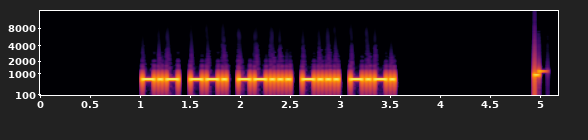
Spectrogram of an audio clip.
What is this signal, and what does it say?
Morse code, heard as a keyed tone, about 29 wpm, 700 Hz. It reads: KG7BC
